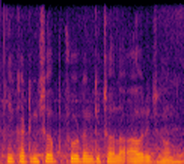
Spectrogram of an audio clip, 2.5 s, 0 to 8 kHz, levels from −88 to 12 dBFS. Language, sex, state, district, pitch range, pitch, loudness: Telugu, male, Telangana, Karimnagar, 130-150 Hz, 140 Hz, -16 LUFS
